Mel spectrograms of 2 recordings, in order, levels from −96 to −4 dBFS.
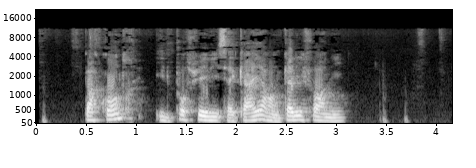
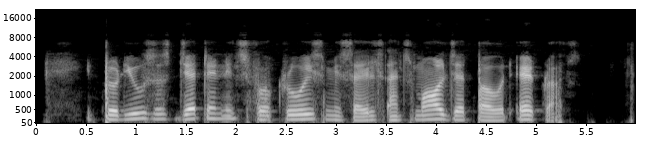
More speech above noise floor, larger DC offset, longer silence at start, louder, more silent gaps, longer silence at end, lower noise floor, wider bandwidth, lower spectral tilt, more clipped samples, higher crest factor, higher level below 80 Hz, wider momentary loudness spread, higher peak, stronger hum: first, 31 dB vs 27 dB; neither; about the same, 0.05 s vs 0.1 s; first, -14 LUFS vs -26 LUFS; neither; first, 0.65 s vs 0 s; second, -44 dBFS vs -54 dBFS; first, 11.5 kHz vs 7.6 kHz; about the same, -6.5 dB/octave vs -5.5 dB/octave; neither; second, 14 dB vs 22 dB; first, -46 dBFS vs -54 dBFS; second, 9 LU vs 12 LU; first, 0 dBFS vs -6 dBFS; neither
